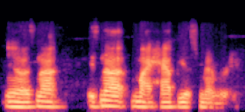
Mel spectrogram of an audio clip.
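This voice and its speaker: A man's voice: medium pitch, little pitch movement, moderate pace, a bit bright, dull audio. A man chatting to camera as a cosplay vlogger, telling a long personal story in a rambling way with many restarts.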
